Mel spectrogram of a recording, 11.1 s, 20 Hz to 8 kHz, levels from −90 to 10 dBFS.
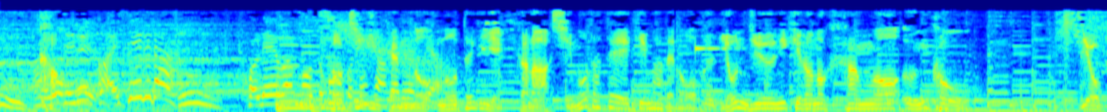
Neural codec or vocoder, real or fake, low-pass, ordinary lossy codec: none; real; 7.2 kHz; MP3, 24 kbps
